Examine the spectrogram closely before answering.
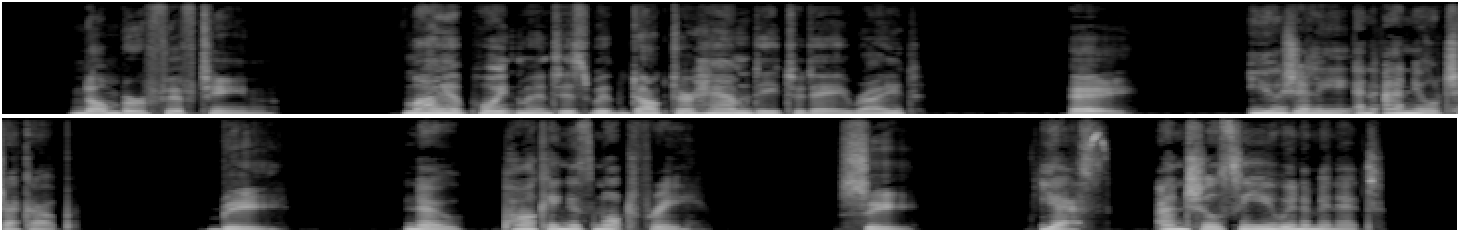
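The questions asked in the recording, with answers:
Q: My appointment is with Dr. Hamdi today, right?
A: C: Yes, and she'll see you in a minute.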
